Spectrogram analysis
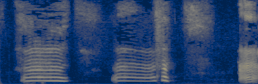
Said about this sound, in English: Wait, he sounds so cute when he cries. Listen.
